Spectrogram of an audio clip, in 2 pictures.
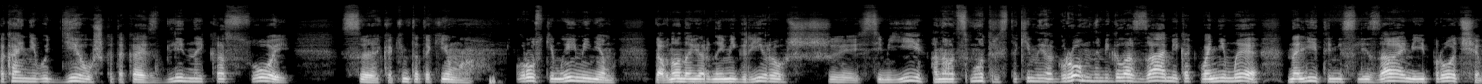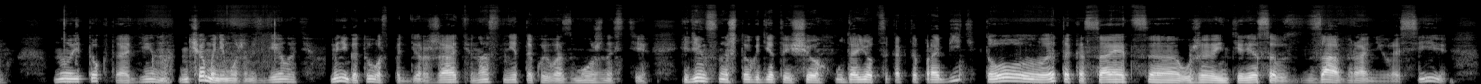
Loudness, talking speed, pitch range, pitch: -15 LUFS, 125 wpm, 105-135 Hz, 120 Hz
